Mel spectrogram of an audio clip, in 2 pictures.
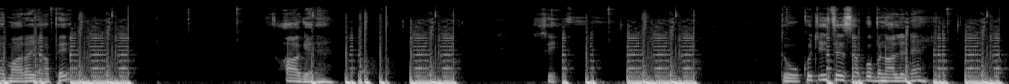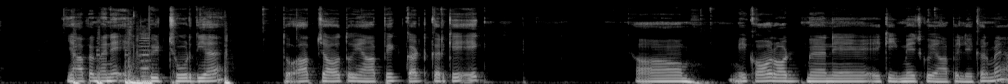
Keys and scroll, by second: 1.3 space, 4.2 space, 6.3 space, 9.7 space, 11.4 space, 13.8 c, 17.9 Delete.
